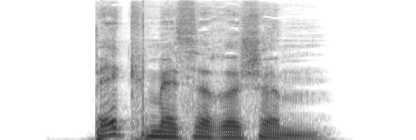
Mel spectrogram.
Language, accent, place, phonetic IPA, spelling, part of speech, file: German, Germany, Berlin, [ˈbɛkmɛsəʁɪʃm̩], beckmesserischem, adjective, De-beckmesserischem.ogg
- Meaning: strong dative masculine/neuter singular of beckmesserisch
